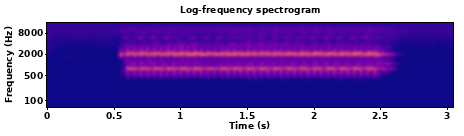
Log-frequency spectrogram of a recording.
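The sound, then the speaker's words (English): Telephone bell ringing in one sustained burst of about two seconds, a bright, rapidly trilling electronic warble at steady pitch, heard alone with silence before and after. “The phone's ringing. No worries.”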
